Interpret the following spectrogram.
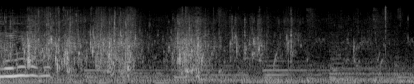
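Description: Hands splashing and churning in shallow muddy water, in a few bursts within the first two seconds, the first the loudest, over steady background music.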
